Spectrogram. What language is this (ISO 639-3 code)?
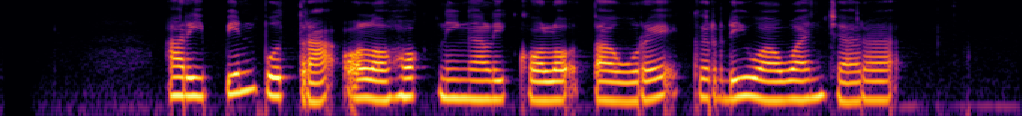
sun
